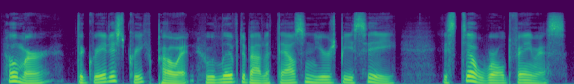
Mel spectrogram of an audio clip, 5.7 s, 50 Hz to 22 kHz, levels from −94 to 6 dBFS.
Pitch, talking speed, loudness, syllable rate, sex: 140 Hz, 175 wpm, -18 LUFS, 4.6 syllables/s, male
